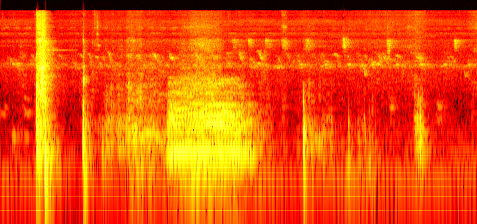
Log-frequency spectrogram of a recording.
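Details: Cattle being fed mixed concentrate feed in the evening; one loud, harmonic moo lasting under a second amid sharp clattering knocks, with a persistent background hum.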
